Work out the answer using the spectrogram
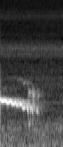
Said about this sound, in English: We have a lot of Eastern Screech Owls around here.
